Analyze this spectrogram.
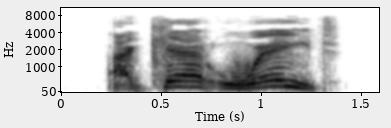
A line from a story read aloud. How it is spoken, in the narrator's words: yelled back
